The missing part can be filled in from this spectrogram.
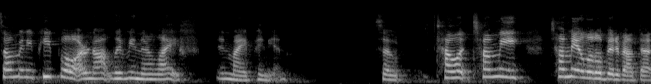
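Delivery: overcome with emotion, very loud. Remembering a late mother, then asking the other person to share, emotional. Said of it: "I get emotional every time I talk".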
